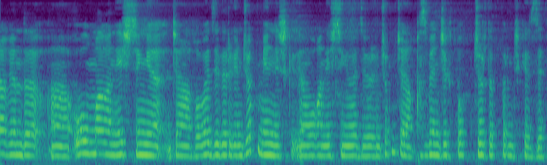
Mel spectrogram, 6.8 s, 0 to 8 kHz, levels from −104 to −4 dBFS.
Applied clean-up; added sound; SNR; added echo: none; none; none; reverberation time 1.8 s.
